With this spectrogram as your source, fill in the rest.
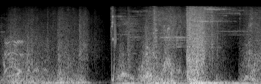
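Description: A fiery blast bursts loudly.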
